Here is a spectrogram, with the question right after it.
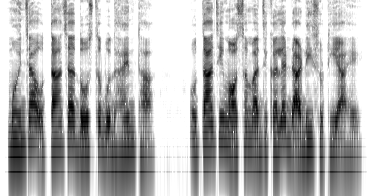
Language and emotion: Sindhi, neutral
